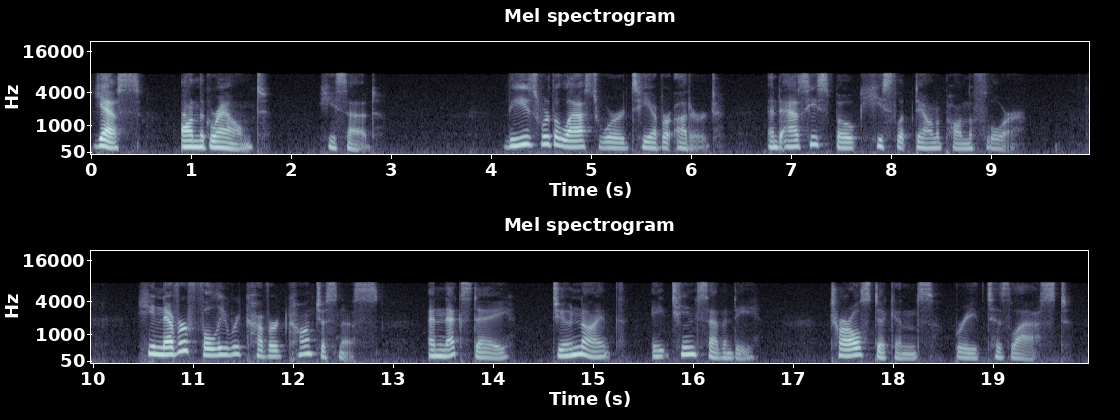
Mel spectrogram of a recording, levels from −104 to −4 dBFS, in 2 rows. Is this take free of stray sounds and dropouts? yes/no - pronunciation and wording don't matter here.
yes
